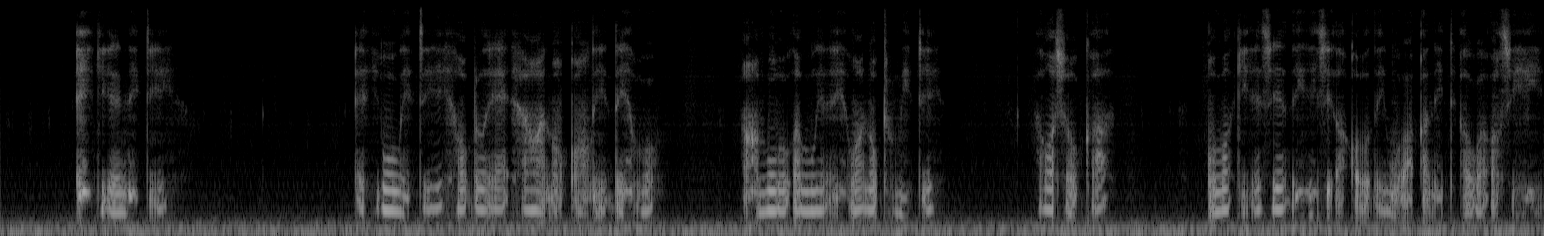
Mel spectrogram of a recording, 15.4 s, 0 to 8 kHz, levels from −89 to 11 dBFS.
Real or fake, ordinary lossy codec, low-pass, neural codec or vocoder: fake; none; 7.2 kHz; autoencoder, 22.05 kHz, a latent of 192 numbers a frame, VITS, trained on many speakers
